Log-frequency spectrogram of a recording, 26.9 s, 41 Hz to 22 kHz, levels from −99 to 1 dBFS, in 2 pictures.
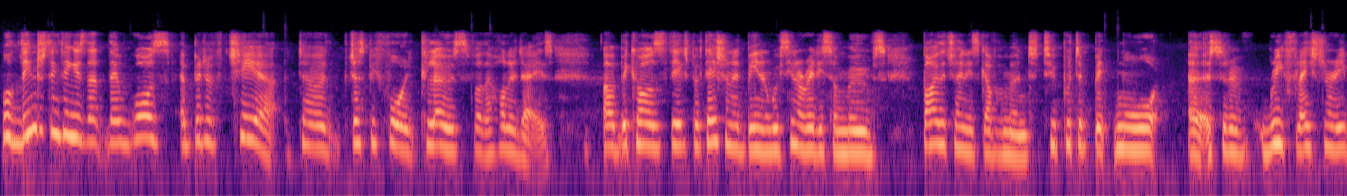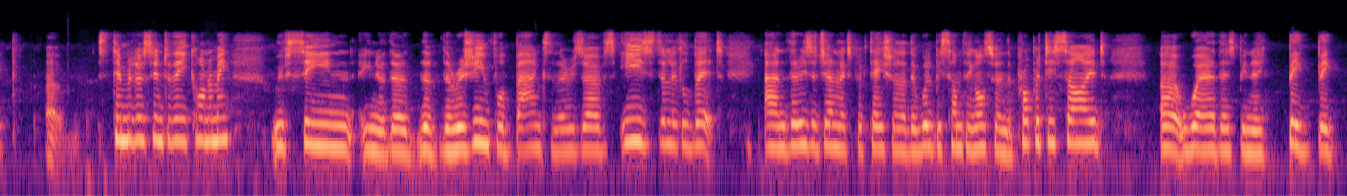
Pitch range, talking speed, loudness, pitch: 185-230 Hz, 200 wpm, -21 LUFS, 200 Hz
